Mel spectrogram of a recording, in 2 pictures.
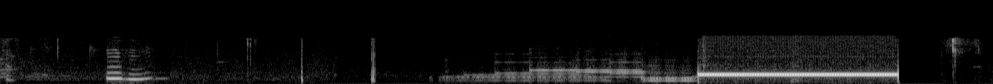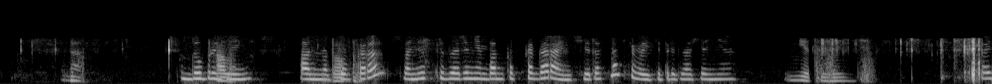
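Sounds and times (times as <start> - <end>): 
speech: 1.0 - 1.6, 11.9 - 18.8
pulsing stepped telephone tone sequence rising in pitch during call transfer: 7.0 - 9.0.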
